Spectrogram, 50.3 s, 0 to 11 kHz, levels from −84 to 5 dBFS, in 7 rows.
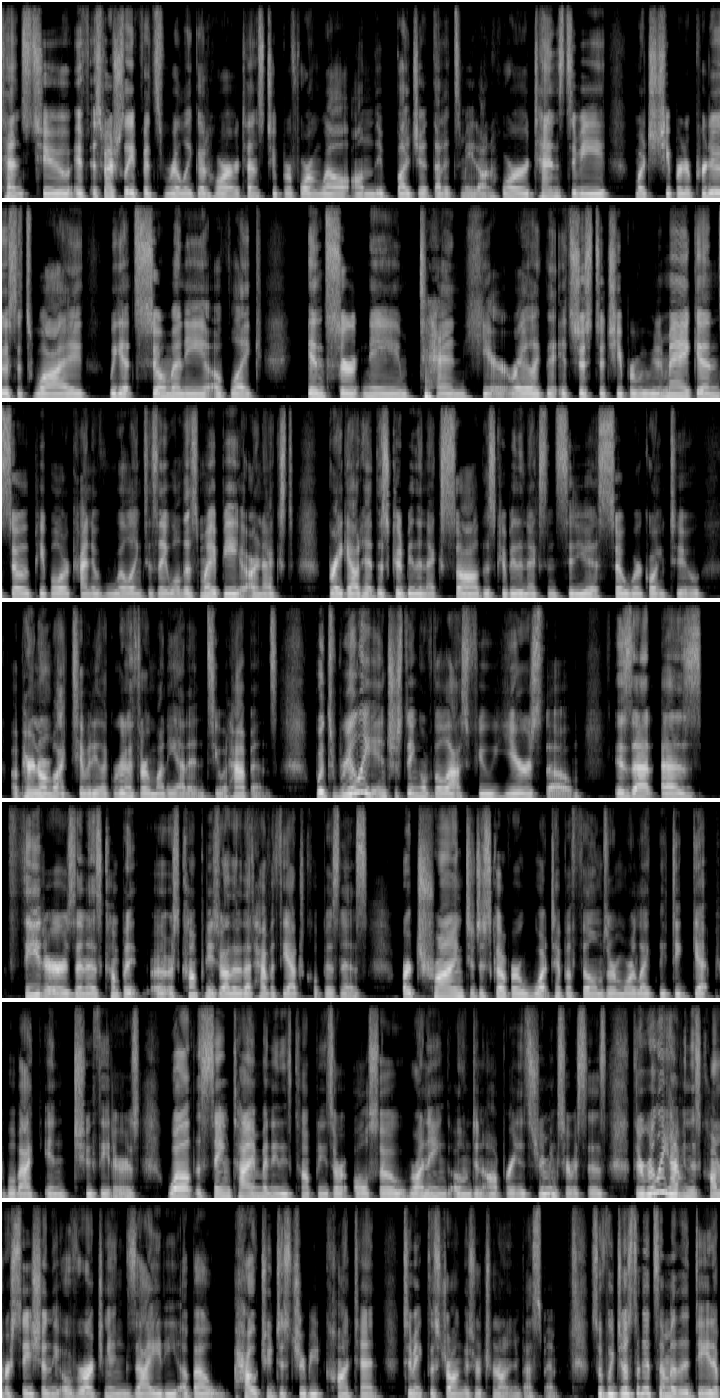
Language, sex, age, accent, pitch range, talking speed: English, female, 30-49, American, 145-170 Hz, 220 wpm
